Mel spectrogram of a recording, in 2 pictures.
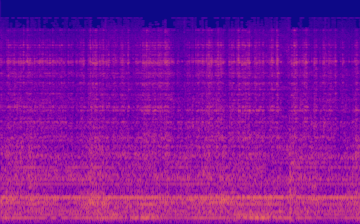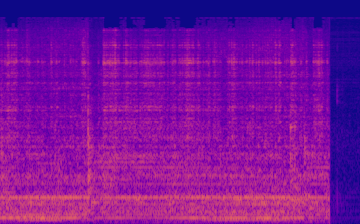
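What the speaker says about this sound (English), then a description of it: "I'm going to drill that out and tap it." A steel bolt clamped in a vise is drilled out and tapped, a loud, continuous motor whine with grinding bite into metal, holding steady for about nine seconds before cutting off abruptly.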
